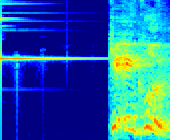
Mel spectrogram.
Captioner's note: bell dinging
